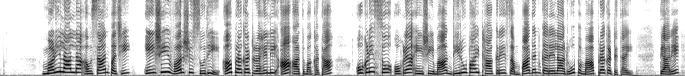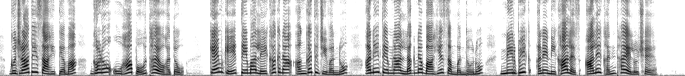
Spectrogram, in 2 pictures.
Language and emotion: Gujarati, neutral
